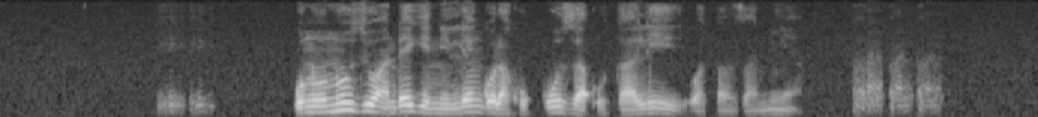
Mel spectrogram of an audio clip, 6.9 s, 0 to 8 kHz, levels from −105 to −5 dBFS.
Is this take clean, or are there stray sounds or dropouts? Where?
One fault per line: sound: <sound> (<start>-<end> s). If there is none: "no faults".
sound: laugh (1.0-1.4 s)
sound: laugh (5.7-6.3 s)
